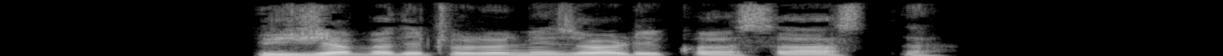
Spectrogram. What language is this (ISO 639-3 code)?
pus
